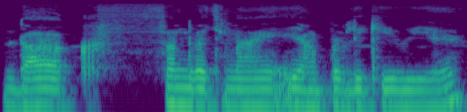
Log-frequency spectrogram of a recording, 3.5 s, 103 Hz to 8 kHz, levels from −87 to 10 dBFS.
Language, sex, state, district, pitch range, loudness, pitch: Hindi, male, Uttar Pradesh, Jalaun, 125-130 Hz, -26 LUFS, 125 Hz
